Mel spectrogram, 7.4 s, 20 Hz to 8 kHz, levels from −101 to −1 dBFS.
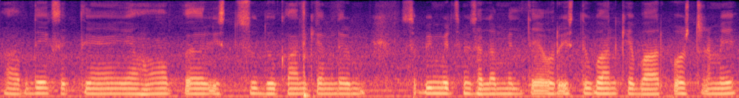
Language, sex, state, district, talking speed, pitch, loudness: Hindi, male, Rajasthan, Bikaner, 185 wpm, 155 Hz, -15 LUFS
